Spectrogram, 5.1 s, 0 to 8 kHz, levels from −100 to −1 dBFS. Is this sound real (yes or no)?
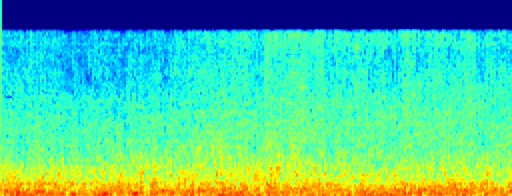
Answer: no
